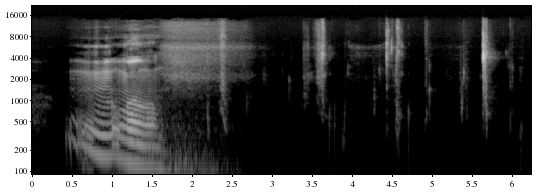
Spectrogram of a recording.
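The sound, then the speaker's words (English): A dog chews with scattered wet, crunchy clicks and smacks at irregular intervals, fairly quiet, after a drawn-out, wavering vocal groan at the start. “Yeah, I can't tell if they're eating the carpet or do what the fuck they're doing.”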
